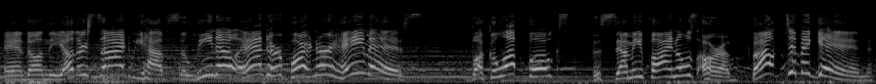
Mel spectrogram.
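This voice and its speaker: A high, showy tournament announcer. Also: female voice, sing-song, unhurried, over music, heavily acted. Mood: announcing. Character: lively tournament announcer woman. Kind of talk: video game voice acting.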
